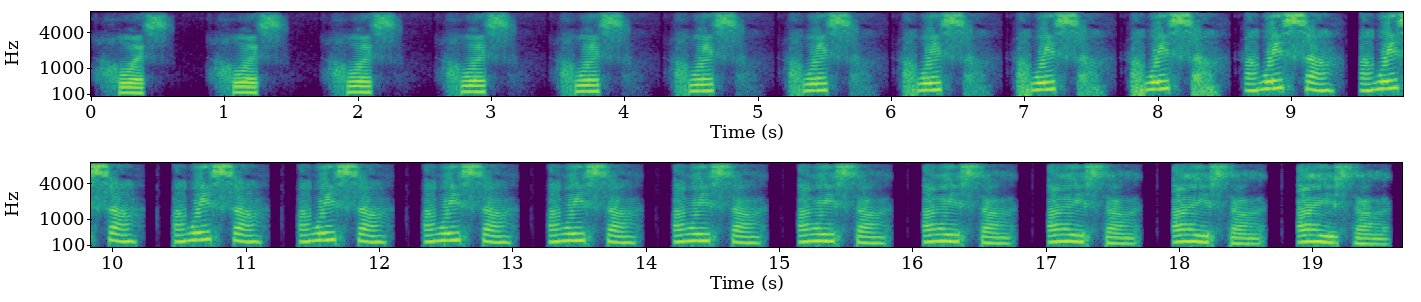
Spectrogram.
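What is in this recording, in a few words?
Proto-Indo-European h2wes to Ancient Greek aesa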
